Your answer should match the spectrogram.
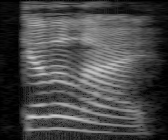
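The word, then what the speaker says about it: Gilleleje: Gililei. Gililei. Okay, we got it. Okay. Told Mama that she should come to Gililei to live again so that he wouldn't have to do all the chores by himself.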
